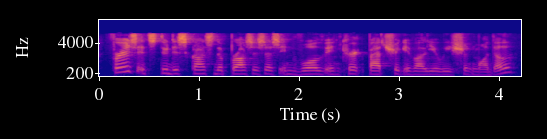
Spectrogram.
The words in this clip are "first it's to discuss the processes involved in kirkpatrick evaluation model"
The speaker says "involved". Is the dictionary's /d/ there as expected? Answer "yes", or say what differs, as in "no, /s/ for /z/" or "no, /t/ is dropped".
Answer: no, /d/ is dropped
